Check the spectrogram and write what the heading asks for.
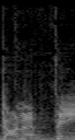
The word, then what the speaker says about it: Donaghy: Both a disgrace to the Donaghy name. It's pronounced Donna Fee, you lace curtain happening.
